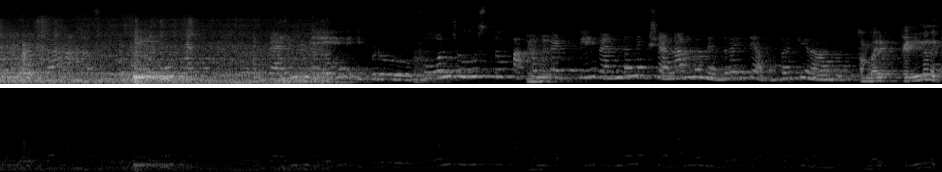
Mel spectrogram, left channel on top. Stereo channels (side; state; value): right; quieter; 30.9 dB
